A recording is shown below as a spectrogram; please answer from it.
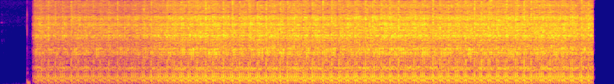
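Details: Gasoline two-stroke chainsaw started with choke open after draining fuel and drying a flooded plug: steady high buzzing note, holding even without stumbling or dying; running cleanly after the hard-start fix.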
